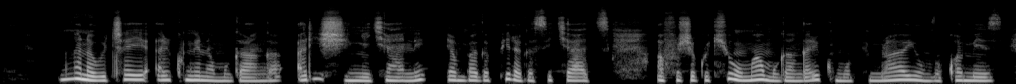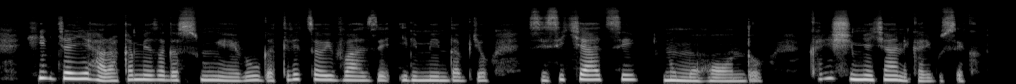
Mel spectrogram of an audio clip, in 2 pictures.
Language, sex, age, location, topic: Kinyarwanda, female, 25-35, Kigali, health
